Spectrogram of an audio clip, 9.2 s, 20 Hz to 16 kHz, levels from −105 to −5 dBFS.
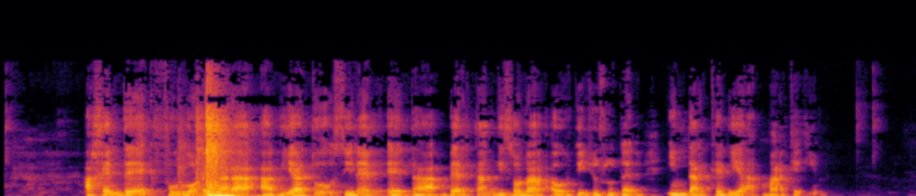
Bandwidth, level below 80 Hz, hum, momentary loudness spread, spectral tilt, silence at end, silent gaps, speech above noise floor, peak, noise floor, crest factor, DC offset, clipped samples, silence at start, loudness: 11 kHz; -26 dBFS; none; 12 LU; -5 dB/octave; 1 s; none; 44 dB; 0 dBFS; -64 dBFS; 20 dB; under 0.1%; under 0.1%; 0.85 s; -21 LUFS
